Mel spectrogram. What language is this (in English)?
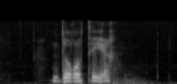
Swedish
